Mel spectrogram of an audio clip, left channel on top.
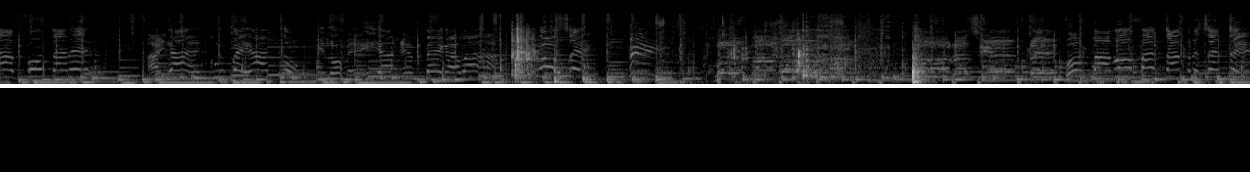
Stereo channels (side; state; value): right; silent; digital silence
